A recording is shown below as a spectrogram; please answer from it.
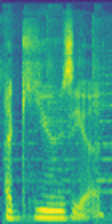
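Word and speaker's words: ageusia: It's actually pronounced agwesia.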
